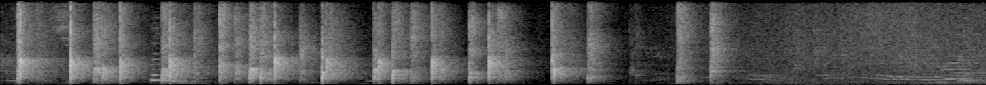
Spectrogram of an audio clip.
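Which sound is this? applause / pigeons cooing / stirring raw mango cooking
applause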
